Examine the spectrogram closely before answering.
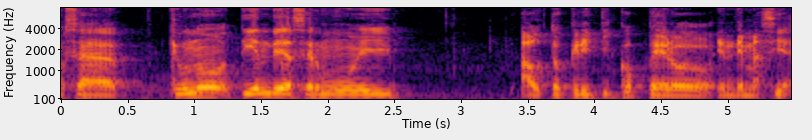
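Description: Speaking very slowly, this man has a medium-pitched voice and a Mexican accent. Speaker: illustrator. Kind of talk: casual chat.

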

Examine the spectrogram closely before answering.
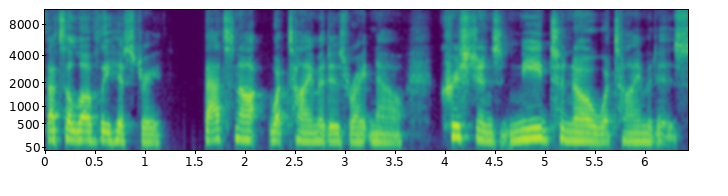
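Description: A woman speaks at a moderate pace in a very deep, low pitch, with ordinary pitch variation. The recording is very clean and the background silent. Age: 60s. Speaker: author and former English professor. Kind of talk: interview.

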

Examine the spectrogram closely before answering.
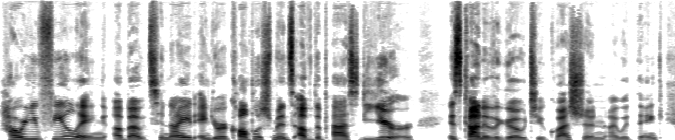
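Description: Dry and close with no echo, a woman's ordinary speaking voice moves at a moderate pace with lively intonation. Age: 30s. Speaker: podcast co-host. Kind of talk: casual chat. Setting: remote call.

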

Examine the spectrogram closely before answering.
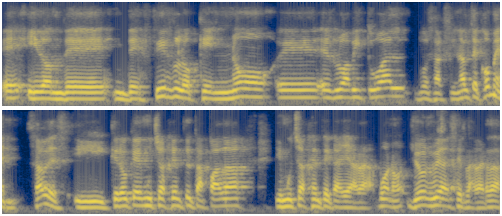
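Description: Using ordinary pitch variation, a man with a fairly high pitch speaks at a moderate pace. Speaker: football correspondent. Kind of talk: radio sports discussion. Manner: animated.

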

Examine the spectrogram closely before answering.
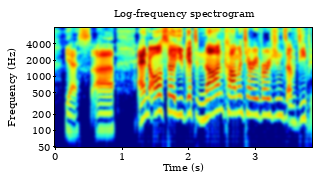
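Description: A man speaks in an animated tone. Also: very clean recording, silent background. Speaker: wrestling podcast host. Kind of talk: casual banter recap show. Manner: animated, loud, joking.

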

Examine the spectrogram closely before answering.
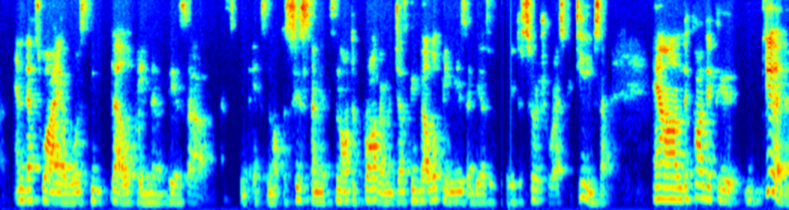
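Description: With an Italian accent and a very deep, low pitch, a woman talks at a moderate pace with ordinary pitch variation and long, frequent pauses. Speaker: mantracking instructor. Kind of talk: interview. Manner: halting with fillers.

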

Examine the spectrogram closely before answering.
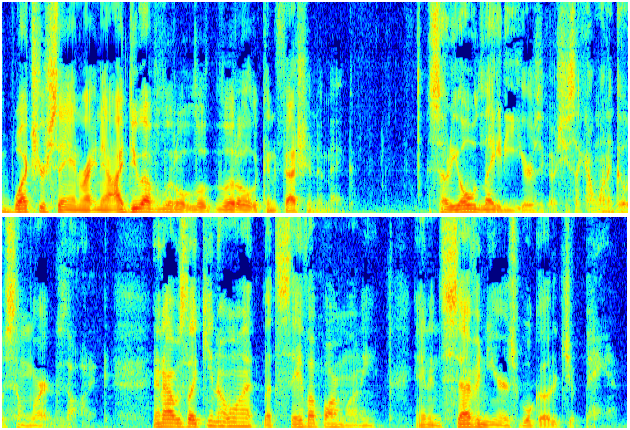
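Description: A man with a normal speaking voice talks at a fairly quick pace. His pitch sits in the medium range, and his intonation is lively. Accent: American. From Pittsburgh, Pennsylvania. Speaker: podcast co-host. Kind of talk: casual chat.

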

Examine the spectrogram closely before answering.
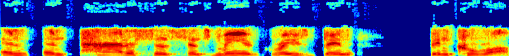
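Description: The speaker is a man with an American accent. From New Jersey. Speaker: caller. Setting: phone call. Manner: agitated, halting.

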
